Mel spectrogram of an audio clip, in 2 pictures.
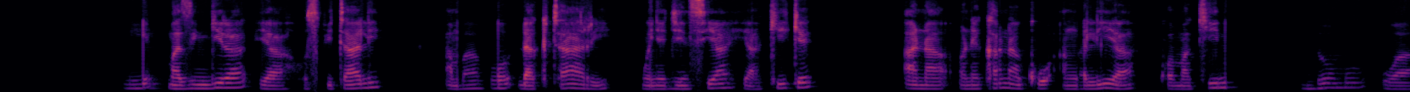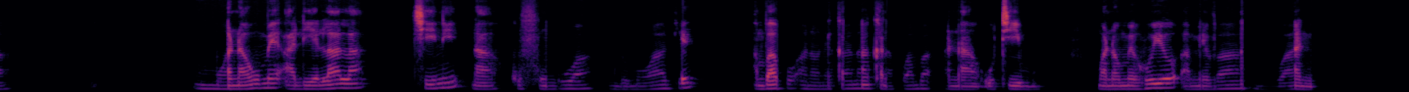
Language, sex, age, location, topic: Swahili, male, 18-24, Kisumu, health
